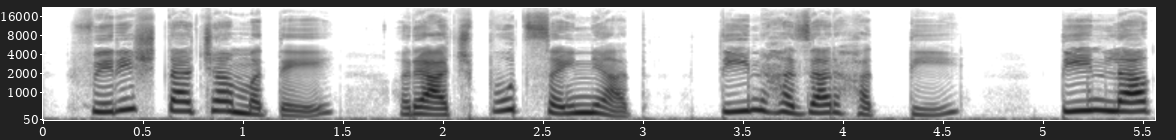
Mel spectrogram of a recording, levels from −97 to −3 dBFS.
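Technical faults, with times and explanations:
4.05 s, repeated buffer: just after "राजपूत सैन्यात तीन हजार", a piece about 1.3 ms long, which fits a 64-sample buffer, plays twice with a hard join. It is heard as a single click rather than a stutter. Unlike a dropout, no audio goes missing.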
